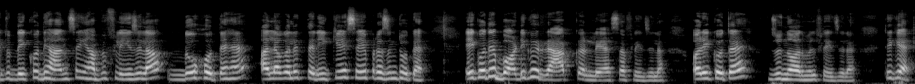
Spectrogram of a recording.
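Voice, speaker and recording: High-pitched indian lady teacher, switches hindi and english, explains step by step to the class. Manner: mixes Hindi and English, explains step by step, addresses students directly. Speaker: biology teacher. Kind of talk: online exam-prep lecture.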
